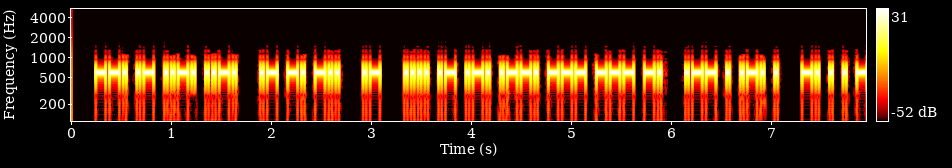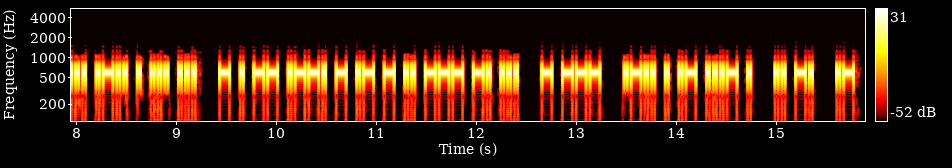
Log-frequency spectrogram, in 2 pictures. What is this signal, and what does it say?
Morse code, heard as a keyed tone, about 34 wpm, 600 Hz. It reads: GAFF AND A HARPOON WERE NEEDLESS TEMPTATIONS TO LEAVE IN A
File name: the old man and the sea / the old man and the sea 1 35wpm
